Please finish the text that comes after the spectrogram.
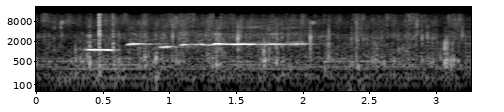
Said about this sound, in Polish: No, słyszałam, jak pan gwiżdży sobie i podśpiewuje.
